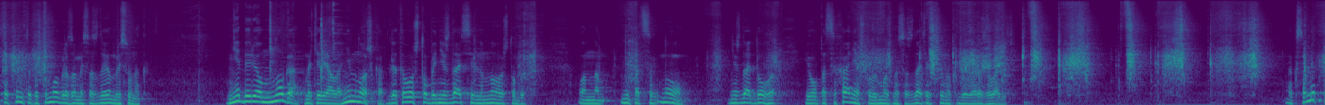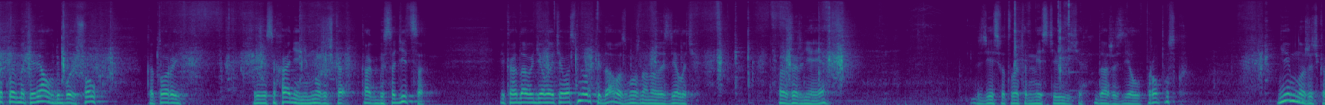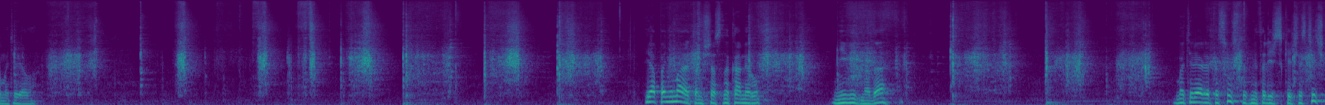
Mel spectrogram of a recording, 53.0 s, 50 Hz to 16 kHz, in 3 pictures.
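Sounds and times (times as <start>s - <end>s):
steel trowel scraping board: 0.0s - 0.9s, 6.2s - 7.2s, 9.4s - 10.5s, 11.4s - 22.5s, 24.8s - 29.1s, 34.2s - 34.7s, 35.5s - 36.8s, 37.6s - 43.5s, 44.2s - 50.8s, 51.4s - 53.0s
trowel swishing on board: 44.2s - 50.8s.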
